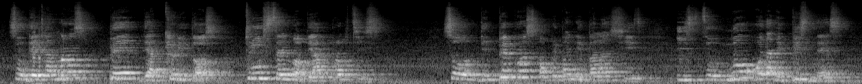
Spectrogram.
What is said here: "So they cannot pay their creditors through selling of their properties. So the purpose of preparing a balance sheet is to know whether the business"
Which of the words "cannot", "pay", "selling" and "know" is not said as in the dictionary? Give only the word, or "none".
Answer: selling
